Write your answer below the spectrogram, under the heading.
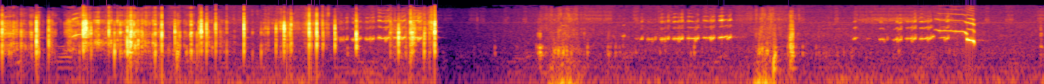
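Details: Curious lorikeets close to the camera, biting at it: about three seconds of dense, harsh, screechy chatter, then a pause and short, clear whistled calls with a few low thuds, probably from contact with the camera.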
